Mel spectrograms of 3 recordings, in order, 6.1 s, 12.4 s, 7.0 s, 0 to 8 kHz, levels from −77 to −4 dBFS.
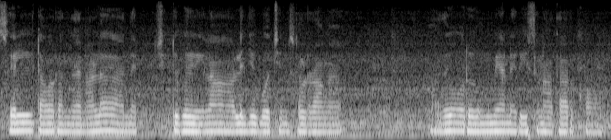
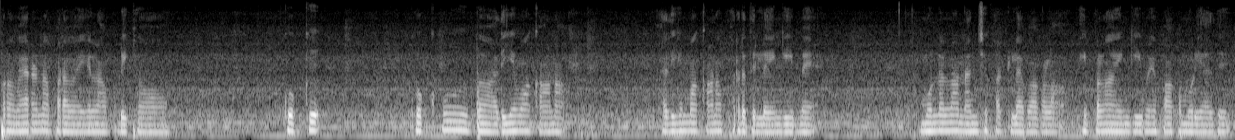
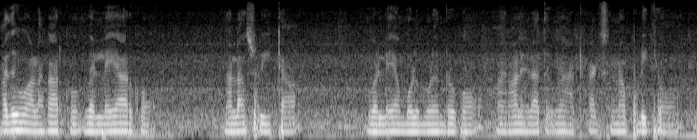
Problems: none marked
